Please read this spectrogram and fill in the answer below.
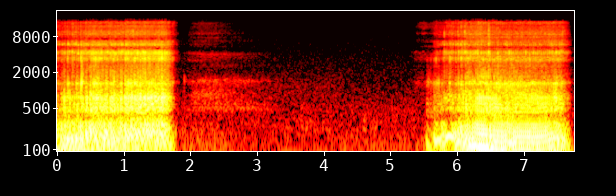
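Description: Two loud, low, rattling snores separated by a quiet pause of about four seconds; ordinary snoring.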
